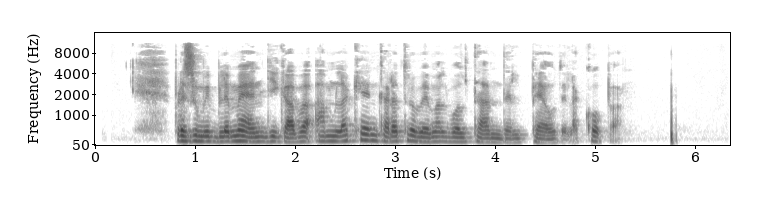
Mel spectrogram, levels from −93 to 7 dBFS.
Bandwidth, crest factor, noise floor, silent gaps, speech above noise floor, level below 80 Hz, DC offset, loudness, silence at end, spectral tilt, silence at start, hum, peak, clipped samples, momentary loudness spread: 11.5 kHz; 20 dB; -75 dBFS; none; 45 dB; -80 dBFS; under 0.1%; -30 LUFS; 1.15 s; -4 dB/octave; 0.4 s; none; -12 dBFS; under 0.1%; 14 LU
